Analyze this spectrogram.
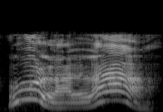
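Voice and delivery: slow, high, delighted French barber. A narrator's reading. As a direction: savor it like a fussy Parisian stylist. French barber Pierre exclaims.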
